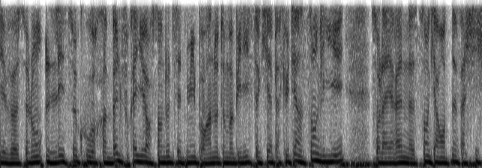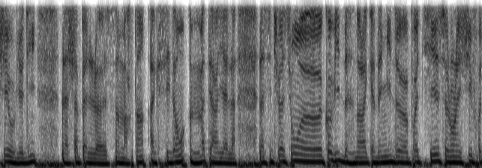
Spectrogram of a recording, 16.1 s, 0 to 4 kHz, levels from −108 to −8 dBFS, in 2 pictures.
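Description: No technical faults are audible.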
